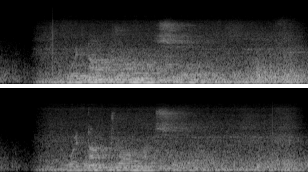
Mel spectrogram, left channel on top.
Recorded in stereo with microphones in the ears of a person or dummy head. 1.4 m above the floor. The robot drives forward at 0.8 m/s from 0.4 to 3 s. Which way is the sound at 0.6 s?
80° right.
